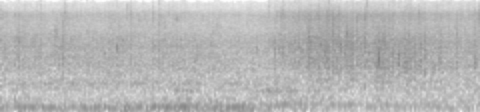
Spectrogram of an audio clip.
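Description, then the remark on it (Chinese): Minced ginger and diced shiitake mushroom frying in cabbage oil in a pan, giving a steady, bright sizzling hiss that swells slightly louder in the second half, with faint low clatter underneath and no talking. “锅内我们留下一些油，等一下我们要用这个高丽菜油来爆香姜末和香菇丁。”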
